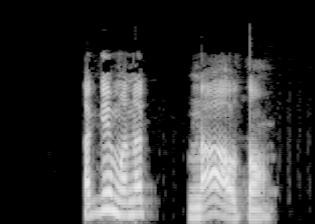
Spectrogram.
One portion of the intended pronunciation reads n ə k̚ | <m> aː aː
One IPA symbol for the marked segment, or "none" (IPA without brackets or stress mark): n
